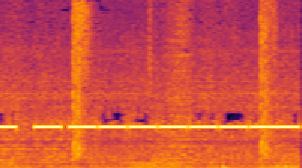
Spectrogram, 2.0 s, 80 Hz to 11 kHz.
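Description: Van's RV-10 stall-warning tone in the headset intercom: a high beeping that turns into a steady tone shortly in, the sign of the airplane nearing the stall as it is held off just above the runway. Steady engine and cabin noise lies under it, with a low thud near the end.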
